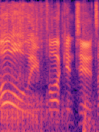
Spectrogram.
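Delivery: slow loud holy-cow outburst; loud exclamation. Real, not acted. Reacting under fire.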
